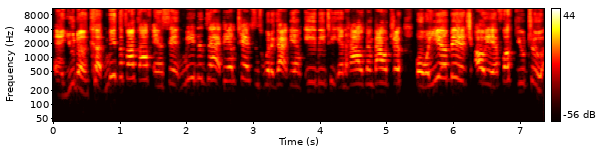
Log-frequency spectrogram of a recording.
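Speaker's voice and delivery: hammed-up outrage at being cut off; mock indignant Kelsey.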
